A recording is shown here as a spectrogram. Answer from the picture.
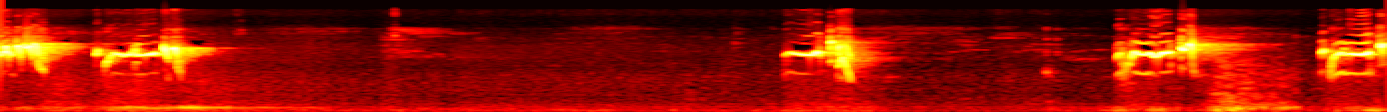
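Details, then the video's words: Energetic ashy tailorbird song with short bursts of high, buzzy whistled phrases separated by long silent gaps, the final phrases doubled and sharp. "MASTERAN BURUNG PRENJAK KEPALA MERAH"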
